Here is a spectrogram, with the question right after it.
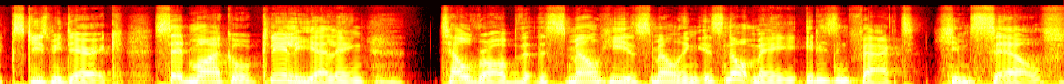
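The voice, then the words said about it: Australian accent. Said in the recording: “now I'm about to go back into the Australian accent of the characters”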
